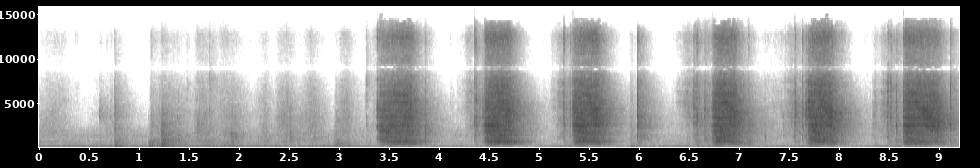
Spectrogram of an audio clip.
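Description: Masking tape being pulled off the roll in six loud strokes, roughly one a second, starting about three seconds in. Before that there is faint tapping and rubbing as tape is pressed onto the door panel.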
